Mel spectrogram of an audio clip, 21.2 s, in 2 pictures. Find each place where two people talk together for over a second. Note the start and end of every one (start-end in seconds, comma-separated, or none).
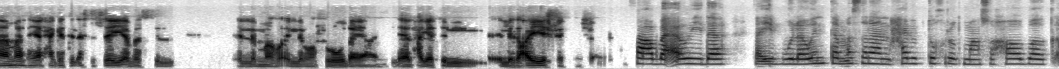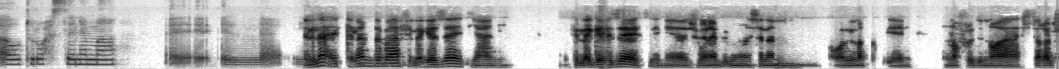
none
